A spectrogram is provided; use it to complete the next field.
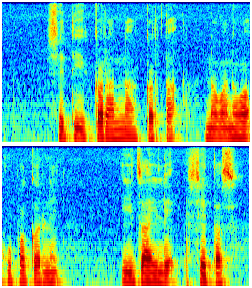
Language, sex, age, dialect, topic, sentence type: Marathi, male, 25-30, Northern Konkan, agriculture, statement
